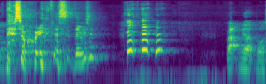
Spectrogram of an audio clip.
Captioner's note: chuckling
